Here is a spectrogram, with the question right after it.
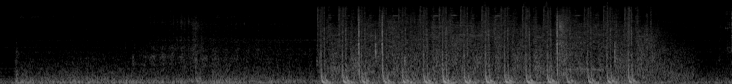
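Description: Rapid gunfire bursts in the video game Satisfactory, a dense fusillade of sharp repeated shots breaking in after a few seconds of steady background noise and continuing loudly to the end.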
